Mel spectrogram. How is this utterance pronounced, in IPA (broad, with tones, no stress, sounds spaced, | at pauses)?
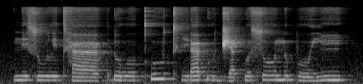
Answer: n i˨ s uː˨ l i˨ tʰ aː˨ | ɗ o˨ w oː˨ kʼ uː˦ tʰ i˨ ɾ a˦ ɓ u˨ d͡ʒ a˨ k͡p ʊ˦ s oː˦ n ʊ˦ p oː˨ j ĩ˦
